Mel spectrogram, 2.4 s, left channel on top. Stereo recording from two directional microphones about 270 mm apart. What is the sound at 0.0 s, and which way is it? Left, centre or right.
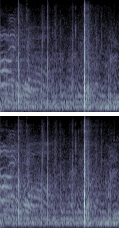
Fireworks, right.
